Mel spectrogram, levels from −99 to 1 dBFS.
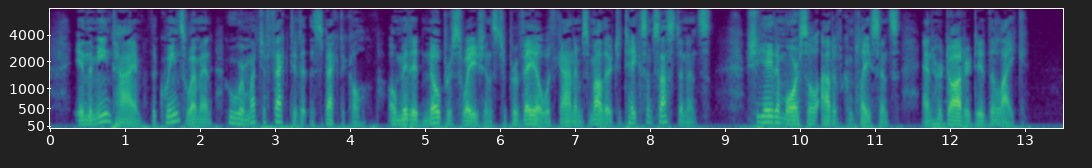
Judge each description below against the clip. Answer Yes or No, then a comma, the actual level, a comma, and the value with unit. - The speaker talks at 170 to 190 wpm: Yes, average, 175 wpm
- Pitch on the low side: Yes, low, 105 Hz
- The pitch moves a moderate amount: Yes, average, 4.7 semitones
